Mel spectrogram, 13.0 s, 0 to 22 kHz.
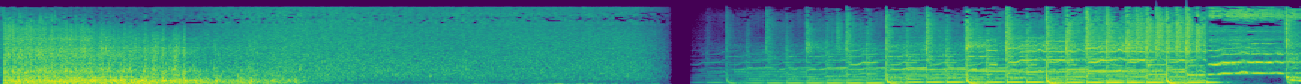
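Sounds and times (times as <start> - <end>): thunder rumble: 0.0 - 3.5
rain hiss: 2.2 - 6.7.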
